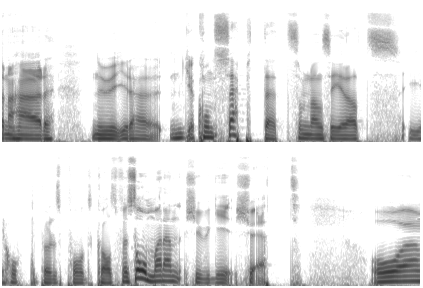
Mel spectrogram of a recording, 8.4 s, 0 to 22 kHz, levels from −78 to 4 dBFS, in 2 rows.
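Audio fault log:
Throughout, channels drifting apart: the two sides run on separate clocks, roughly 40 ppm apart. The offset between them grows slowly, to about a third of a millisecond by the end. In mono, comb notches sweep through the speech. This sounds like slow flanging.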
